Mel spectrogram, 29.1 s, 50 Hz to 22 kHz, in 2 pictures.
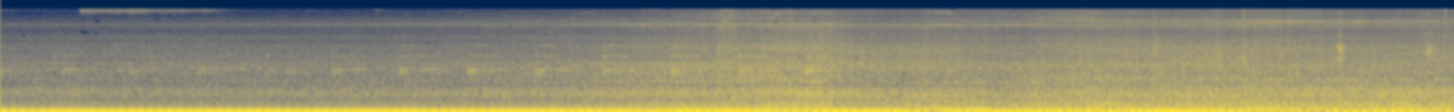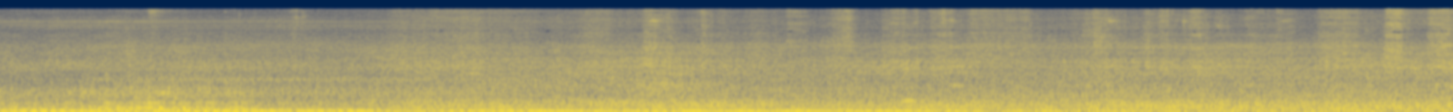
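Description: Union Pacific SD70ACe-led diesel locomotives approaching and passing, their engines making a strong low drone that peaks as they go by and fades out a little over halfway through. Then a string of tank cars rolls past with steady wheel noise and regular clickety-clack over the rail joints.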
